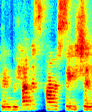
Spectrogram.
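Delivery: ordinary delivery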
